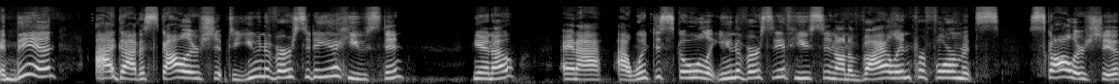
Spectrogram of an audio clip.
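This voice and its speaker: A woman with a Southern US accent speaks at a moderate pace in a high pitch with ordinary pitch variation. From Georgia, US South. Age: 30s. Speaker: livestreamer. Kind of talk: casual monologue. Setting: in a car. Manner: rambling, animated.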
